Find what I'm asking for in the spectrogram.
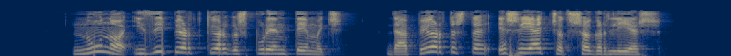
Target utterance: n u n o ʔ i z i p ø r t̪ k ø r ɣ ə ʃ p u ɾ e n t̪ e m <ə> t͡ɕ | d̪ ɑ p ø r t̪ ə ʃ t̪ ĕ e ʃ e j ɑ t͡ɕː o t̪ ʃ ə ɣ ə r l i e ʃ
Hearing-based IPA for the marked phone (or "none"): ə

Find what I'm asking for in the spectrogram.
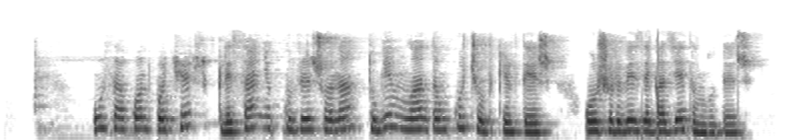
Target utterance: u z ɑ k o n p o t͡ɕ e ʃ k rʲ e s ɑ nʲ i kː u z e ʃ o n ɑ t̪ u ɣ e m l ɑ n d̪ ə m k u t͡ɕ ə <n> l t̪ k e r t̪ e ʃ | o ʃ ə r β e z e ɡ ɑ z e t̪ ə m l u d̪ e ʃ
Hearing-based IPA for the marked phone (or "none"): none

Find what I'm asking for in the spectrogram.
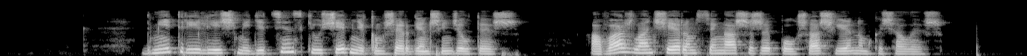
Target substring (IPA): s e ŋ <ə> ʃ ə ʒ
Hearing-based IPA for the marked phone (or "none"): ɑ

